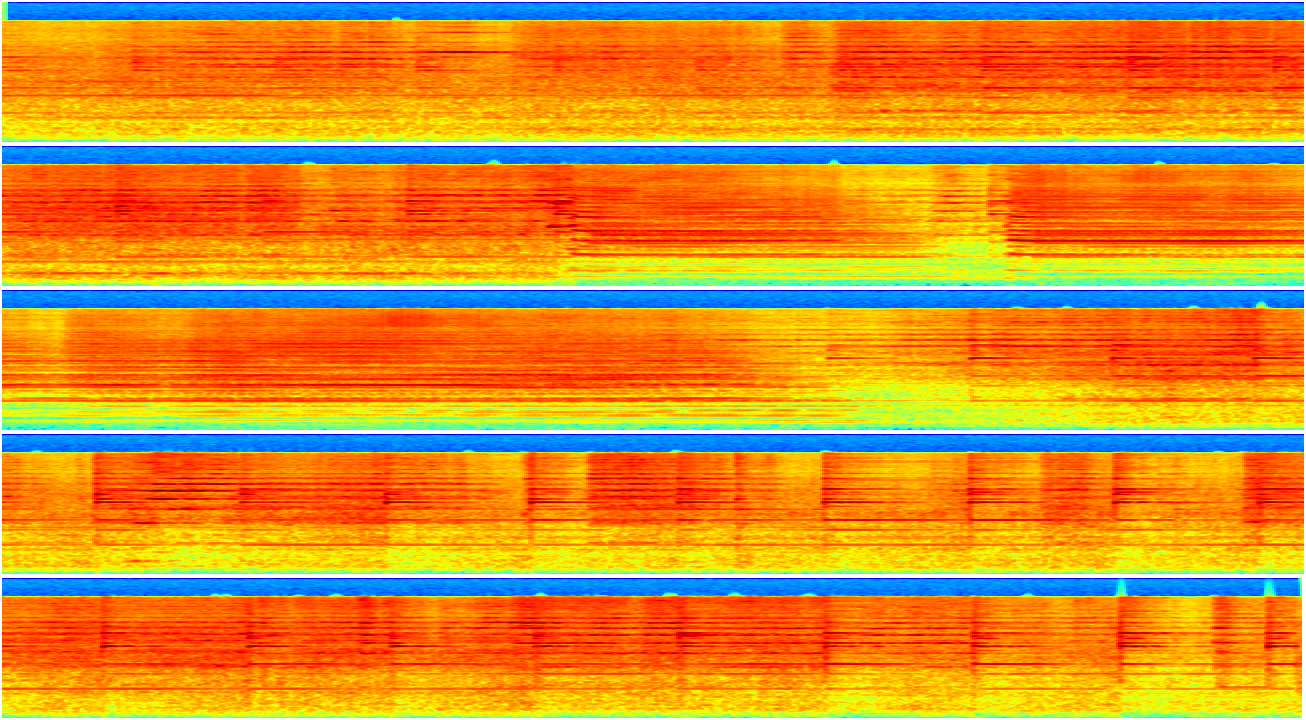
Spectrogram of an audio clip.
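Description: Train running on jointed track, heard from aboard. About nine seconds in, the locomotive horn sounds a short blast and then a long one of about six seconds. After the horn, the wheels click steadily over the rail joints.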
